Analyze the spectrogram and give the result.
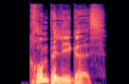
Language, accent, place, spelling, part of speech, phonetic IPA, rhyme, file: German, Germany, Berlin, krumpeliges, adjective, [ˈkʁʊmpəlɪɡəs], -ʊmpəlɪɡəs, De-krumpeliges.ogg
- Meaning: strong/mixed nominative/accusative neuter singular of krumpelig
